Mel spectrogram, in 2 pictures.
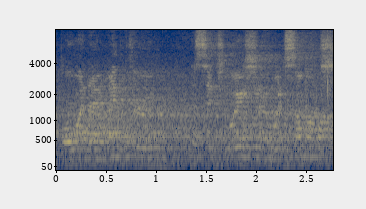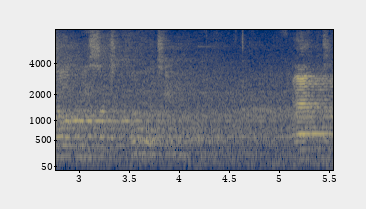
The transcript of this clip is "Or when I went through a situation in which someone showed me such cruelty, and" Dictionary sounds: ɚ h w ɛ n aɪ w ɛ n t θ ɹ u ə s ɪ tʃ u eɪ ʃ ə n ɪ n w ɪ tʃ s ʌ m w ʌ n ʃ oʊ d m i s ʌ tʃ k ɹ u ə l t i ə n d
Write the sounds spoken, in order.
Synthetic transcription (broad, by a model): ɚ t w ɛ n aɪ w ɛ n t θ ɹ u ə s ɪ tʃ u eɪ ə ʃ ɪ n w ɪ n s ʌ m w ʌ n ʃ oʊ d m i s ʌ tʃ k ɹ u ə t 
